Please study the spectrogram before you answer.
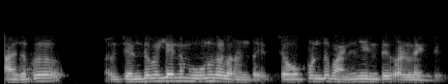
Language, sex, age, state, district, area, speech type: Malayalam, male, 45-60, Kerala, Palakkad, urban, conversation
